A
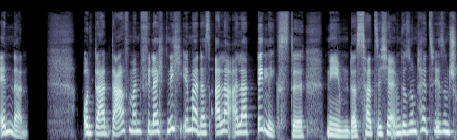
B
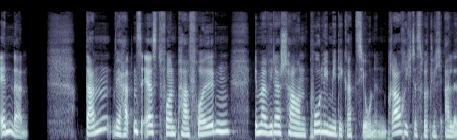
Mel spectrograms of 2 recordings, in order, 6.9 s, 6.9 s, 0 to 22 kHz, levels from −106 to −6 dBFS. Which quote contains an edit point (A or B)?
A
